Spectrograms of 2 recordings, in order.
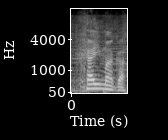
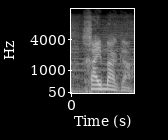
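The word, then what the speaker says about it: Xaymaca: Vamos con la pronunciación. ¿Cómo sería? – Jaimaca. – Jaimaca, ahí está. Jaimaca sería la pronunciación correcta de cómo los pueblos originarios mencionaban a lo que hoy conocemos como Jamaica.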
